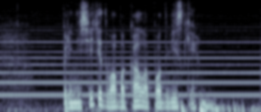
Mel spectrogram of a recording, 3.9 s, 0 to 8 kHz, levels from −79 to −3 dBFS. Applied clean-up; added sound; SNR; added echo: none; Wind instrument, woodwind instrument; 11 dB; none.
